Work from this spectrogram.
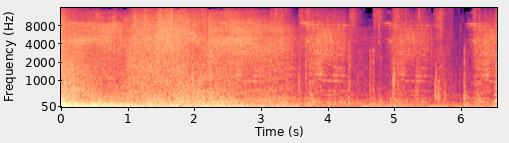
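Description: A Confringo blasting spell in Hogwarts Legacy detonates with a loud, booming explosion right at the start, then a long rumbling tail that slowly fades with scattered debris crackles.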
